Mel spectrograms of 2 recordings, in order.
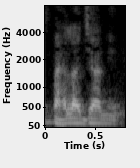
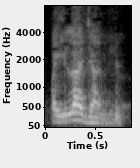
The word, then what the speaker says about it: Pahlajani: From there, our surname has come as Pahlajani. But somehow the people who hear my surname, they either misspell or mispronounce. I'll give you some example. Somebody call me Pahlajani. Simple. Very simple. I could tolerate that. Somebody used to call me Pailajani. Somebody call me Paglajani.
